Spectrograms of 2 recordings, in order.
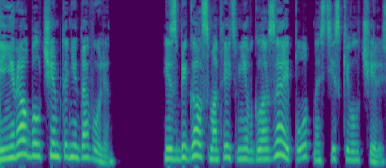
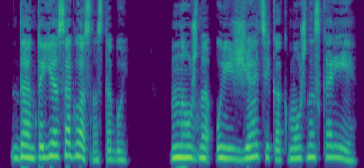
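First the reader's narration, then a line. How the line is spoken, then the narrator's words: Soft, gentle. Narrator (Russian): сказала я мягко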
